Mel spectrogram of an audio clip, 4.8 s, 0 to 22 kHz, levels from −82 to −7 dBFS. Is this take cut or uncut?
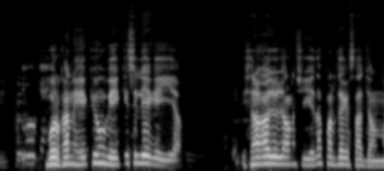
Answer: uncut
